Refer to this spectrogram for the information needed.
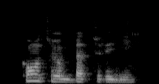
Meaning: second-person plural conditional of contrebattre
- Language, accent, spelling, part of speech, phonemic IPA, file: French, Canada, contrebattriez, verb, /kɔ̃.tʁə.ba.tʁi.je/, LL-Q150 (fra)-contrebattriez.wav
